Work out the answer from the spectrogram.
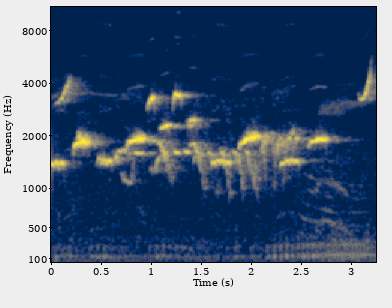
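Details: White-rumped shama singing gacoran style: clear, fluid whistled phrases weaving up and down, melodious and varied, ending on a high rising note, over low background hum.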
